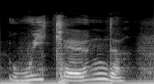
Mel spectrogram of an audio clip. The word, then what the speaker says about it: week-end: Deux prononciations différentes, par exemple le W de wagon, donc là vous entendez V, wagon, comme le V, ou l'autre prononciation, donc c'est comme week-end, donc c'est souvent lorsque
